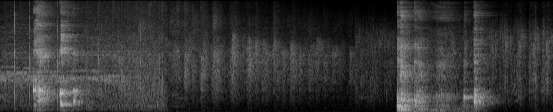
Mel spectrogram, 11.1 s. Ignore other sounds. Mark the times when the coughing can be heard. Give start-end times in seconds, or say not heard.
0.7-1.6, 7.9-9.6.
